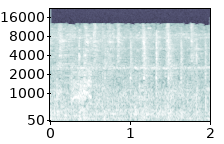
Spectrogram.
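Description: Film soundtrack excerpt: a busy clatter of small clicks, knocks and creaks over a low hum, with no speech.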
